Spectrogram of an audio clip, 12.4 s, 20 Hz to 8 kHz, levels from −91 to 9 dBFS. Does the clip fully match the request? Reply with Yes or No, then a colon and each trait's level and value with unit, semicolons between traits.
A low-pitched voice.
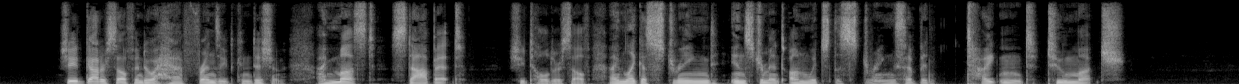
Yes: low, 110 Hz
